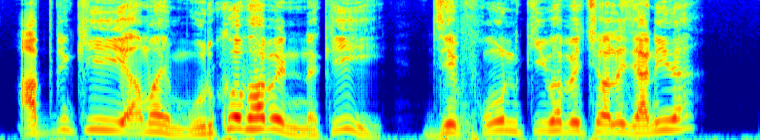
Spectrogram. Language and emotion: Bengali, angry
